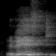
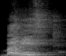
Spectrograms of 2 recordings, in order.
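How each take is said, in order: First: The word begins directly with an r sound. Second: The word begins with a sound before the r. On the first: The speaker calls it right. "लेकिन इन्हें पढ़ा क्या जाता है?" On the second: The speaker calls it wrong. "जबकि पढ़ना क्या चाहिए था इस हिसाब से?"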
